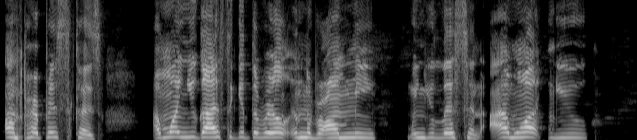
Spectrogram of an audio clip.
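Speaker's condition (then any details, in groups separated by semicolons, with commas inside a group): Cerebral palsy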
